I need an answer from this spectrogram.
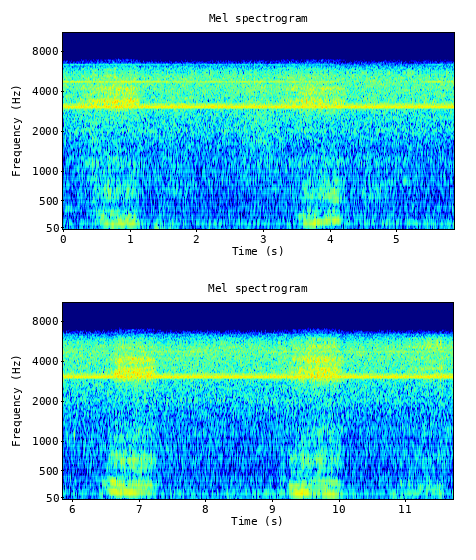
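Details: A rescued dog snoring while asleep after a hard day of play, low rumbling snores that come in slow breaths about every three seconds, each a short buzzy drone, with a steady electrical hum in the background.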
